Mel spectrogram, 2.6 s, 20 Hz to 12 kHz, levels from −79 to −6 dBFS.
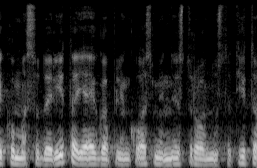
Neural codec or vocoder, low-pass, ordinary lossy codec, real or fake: vocoder, 44.1 kHz, 128 mel bands every 256 samples, BigVGAN v2; 10.8 kHz; Opus, 64 kbps; fake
